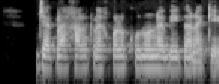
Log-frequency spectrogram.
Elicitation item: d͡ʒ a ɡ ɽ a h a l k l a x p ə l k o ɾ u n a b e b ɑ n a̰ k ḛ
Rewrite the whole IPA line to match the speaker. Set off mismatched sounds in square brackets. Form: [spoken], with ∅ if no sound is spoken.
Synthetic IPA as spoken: d͡ʒ a ɡ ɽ a [x] a l k l a x p ə l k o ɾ u n a b e [ɡ] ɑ n a̰ k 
